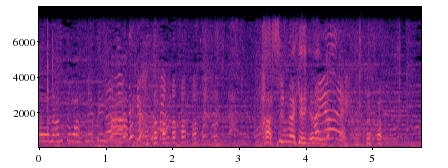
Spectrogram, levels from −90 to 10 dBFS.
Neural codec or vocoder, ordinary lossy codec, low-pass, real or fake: none; Opus, 64 kbps; 7.2 kHz; real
